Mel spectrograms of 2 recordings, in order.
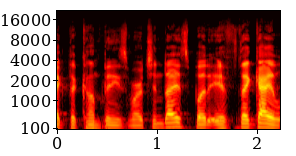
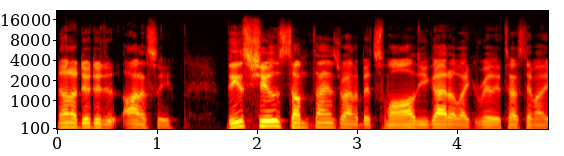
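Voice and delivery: normal talking voice

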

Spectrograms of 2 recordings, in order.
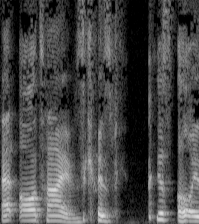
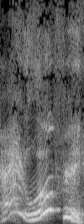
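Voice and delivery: high put-on cartoon voice, pitched way up; 10 semitones higher than usual. Speakers trading One Piece impressions, doing a favorite: Usopp voice. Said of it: "My favorite was on Usopp because it was like".

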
